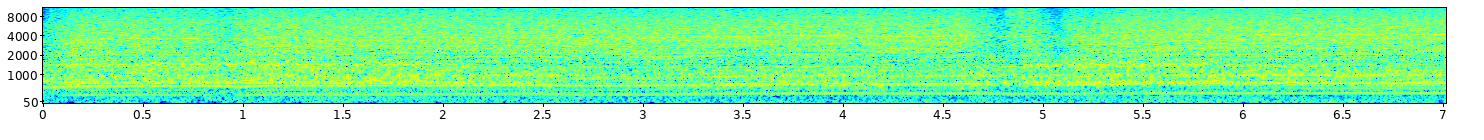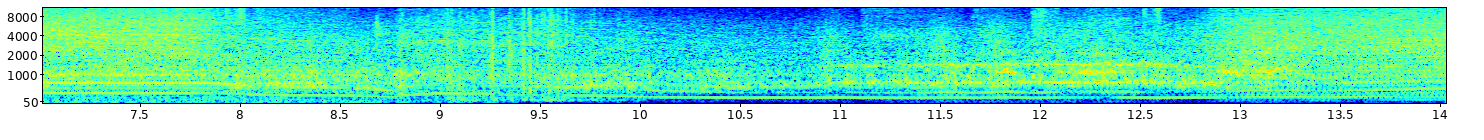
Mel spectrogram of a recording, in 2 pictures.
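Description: A racing car engine roars at high revs, drops as the car slows, then climbs again.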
